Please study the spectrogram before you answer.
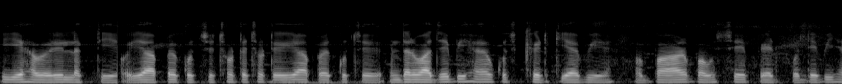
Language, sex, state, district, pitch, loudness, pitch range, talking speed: Hindi, male, Uttar Pradesh, Hamirpur, 110 Hz, -29 LUFS, 105-115 Hz, 190 wpm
